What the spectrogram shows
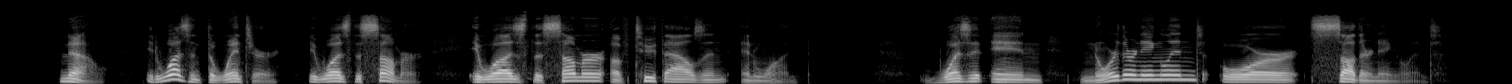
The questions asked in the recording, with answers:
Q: Was it in northern England or southern England?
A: It was in northern England.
